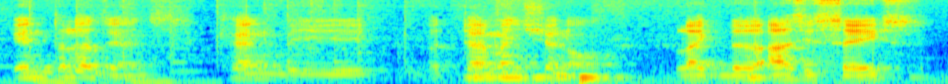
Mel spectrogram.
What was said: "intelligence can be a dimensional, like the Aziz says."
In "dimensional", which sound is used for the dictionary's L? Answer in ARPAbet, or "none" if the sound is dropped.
L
